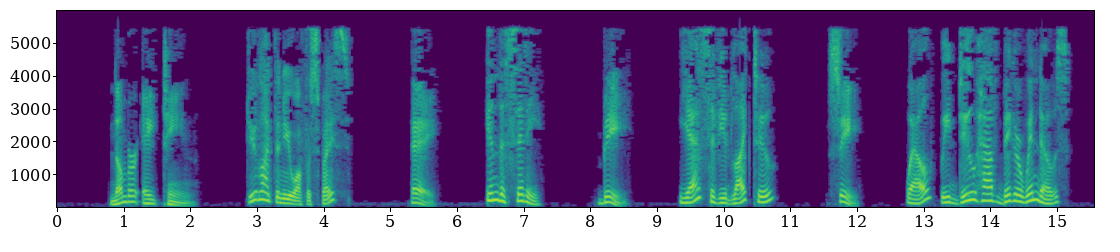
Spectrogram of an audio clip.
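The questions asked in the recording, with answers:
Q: Do you like the new office space?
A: C: Well, we do have bigger windows.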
